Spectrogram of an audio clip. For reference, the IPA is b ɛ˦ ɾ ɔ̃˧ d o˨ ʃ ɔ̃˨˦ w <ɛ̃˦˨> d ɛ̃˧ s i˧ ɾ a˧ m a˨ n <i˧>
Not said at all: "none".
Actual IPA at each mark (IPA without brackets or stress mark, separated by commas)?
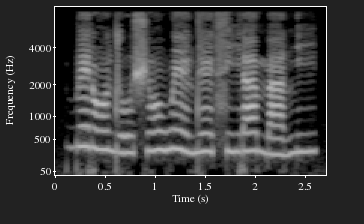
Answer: ɛ̃˦˨, i˧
